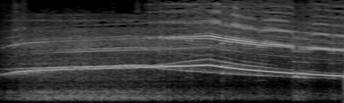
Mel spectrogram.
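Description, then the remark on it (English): A loud police siren wails steadily during a police chase in Los Angeles of a man fleeing in a golf cart. Its pitch sweeps slowly upward then dips back down, over a low rumbling engine drone, with no voices. “Here is the chase and a statement he yelled out during his arrest.”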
